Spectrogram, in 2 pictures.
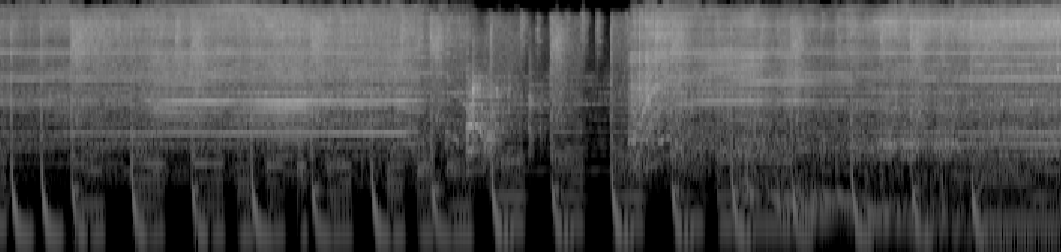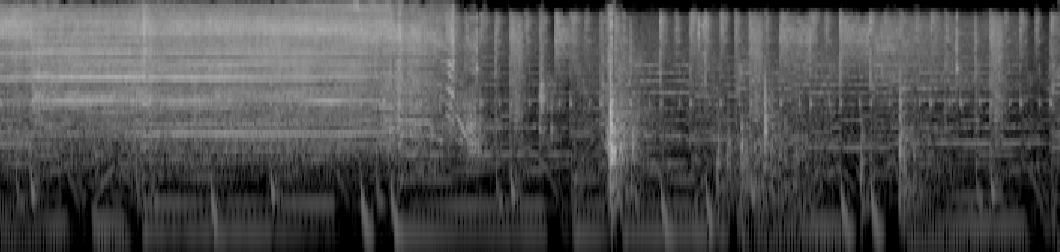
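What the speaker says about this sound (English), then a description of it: "I designed a jig so anybody can use any old circular saw to make these compound angled cuts" A circular saw running along a fence jig makes compound angled cuts in wood, whirring and biting through the boards with several starts and stops and a sharp clack near the end; close and fairly loud, no talk.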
